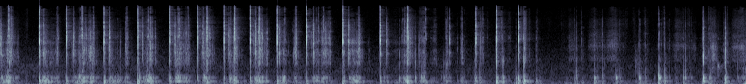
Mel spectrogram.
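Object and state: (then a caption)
Plastic wall clock back, fingertip drumming. Fingertips of both hands tap and drum on the hollow black plastic back of a round wall clock, around the movement box at its center. A steady stream of quick, dry, bright clicks with a faint hollow body sounds, each tap dying away instantly with no ring. The drumming grows lighter and softer toward the end.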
